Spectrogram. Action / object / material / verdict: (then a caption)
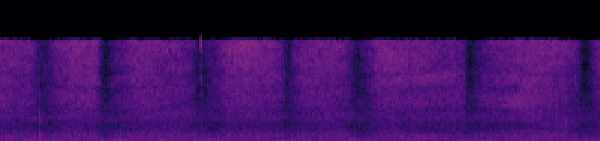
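scrape / plastic computer keyboard / plastic / none. A palm and fingers rub and slide across the keycaps of a black plastic RGB backlit computer keyboard, with a few key presses. The result is a soft, steady, continuous swishing hiss with a faint low hum underneath and no distinct separate clicks.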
